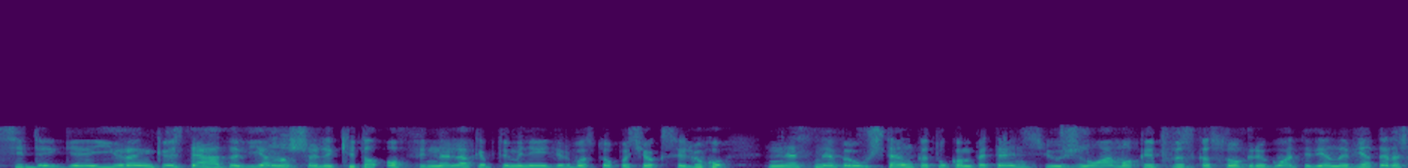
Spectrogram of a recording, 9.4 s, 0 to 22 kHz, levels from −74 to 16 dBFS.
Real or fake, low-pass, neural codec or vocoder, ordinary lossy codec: fake; 5.4 kHz; codec, 24 kHz, 1.2 kbps, DualCodec; AAC, 24 kbps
